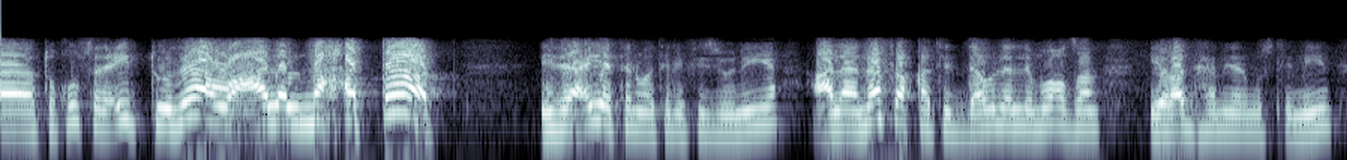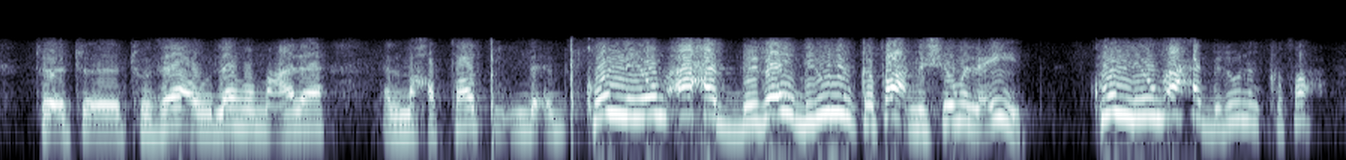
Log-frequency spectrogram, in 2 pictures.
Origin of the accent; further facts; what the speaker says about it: Egypt; يعني عندنا في مصر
